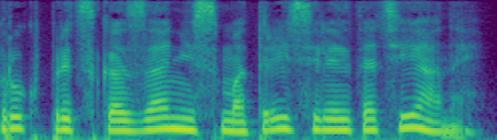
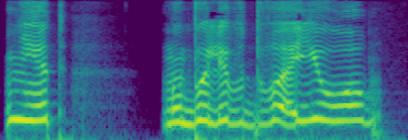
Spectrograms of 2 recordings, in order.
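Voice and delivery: put-on high tearful boy, slow; whiny drawl; 11 semitones higher, 3 dB louder, slower than usual. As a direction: drag it out, close to tears. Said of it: "плаксиво протянул Сёмка".

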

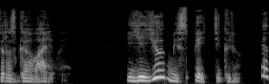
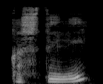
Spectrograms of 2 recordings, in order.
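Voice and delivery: low, softer questioning repeat; puzzled echo; 5 semitones lower, 6 dB quieter, slower than usual. A narrator's reading. Miss Pettigrew repeats the odd word, questioning. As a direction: repeat the word lower, rising at the end. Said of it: "повторила мисс Петтигрю".

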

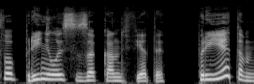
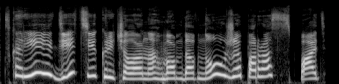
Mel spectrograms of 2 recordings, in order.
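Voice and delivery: very high, loud, flustered canary; alarmed mother bird, urgent and high; trembling call; 8 semitones higher, 3 dB louder than usual. A narrator's reading. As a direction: call the chicks in a panicky high voice. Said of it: "дрожащим голосом позвала своих птенчиков".

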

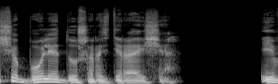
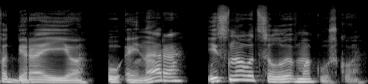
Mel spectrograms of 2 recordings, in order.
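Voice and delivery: usual speaking voice

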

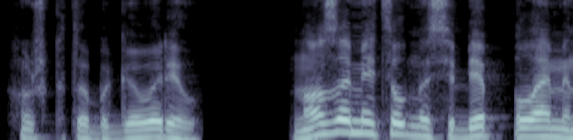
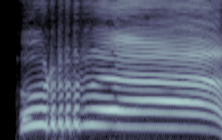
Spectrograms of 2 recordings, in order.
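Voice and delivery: very high, loud shriek of joy; shouted, piercing hurrah; squealing cheer; 6 dB louder than usual. A narrator's reading. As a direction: squeal it out, stretched long. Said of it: "заверещал Саня".

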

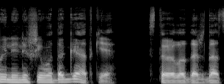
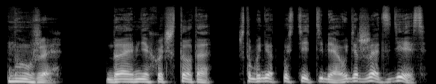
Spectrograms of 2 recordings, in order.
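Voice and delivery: desperate pleading; 5 semitones higher than usual. Acted. Desperate mental plea to girl.

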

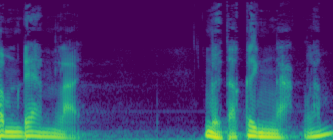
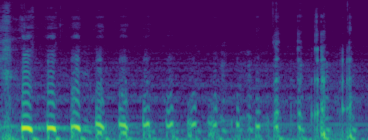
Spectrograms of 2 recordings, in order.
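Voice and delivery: high, soft ghostly laugh fading away; eerie demon laugh; 10 dB quieter than usual. Acted. Possessed sister-in-law laughing at terrified Út Phượng, eerie high laugh. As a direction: let a thin high cackle trail off.

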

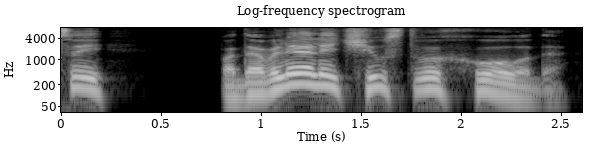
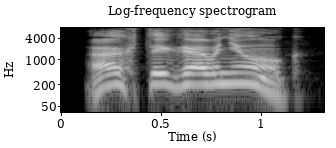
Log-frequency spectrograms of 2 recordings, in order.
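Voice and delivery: put-on high, slow, loud old man's outburst; a cranky old guard bursting out; old man's angry exclamation; 7 semitones higher, 4 dB louder, slower than usual. A narrator's reading. Old guard yelling at the intruder, high and loud. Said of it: "воскликнул выскочивший на площадку старик".

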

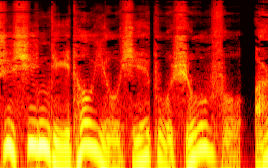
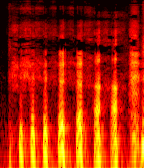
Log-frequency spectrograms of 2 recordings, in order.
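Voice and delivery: teasing chuckle; 7 dB quieter than usual. Acted. 季冰燕 chuckles before teasing.

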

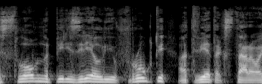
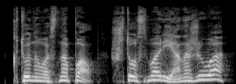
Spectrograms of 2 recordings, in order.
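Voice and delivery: shouting; 7 semitones higher than usual. A narrator's reading. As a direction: shout the questions in alarm. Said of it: "крикнул я". (крик)

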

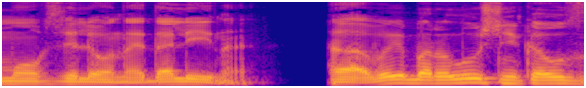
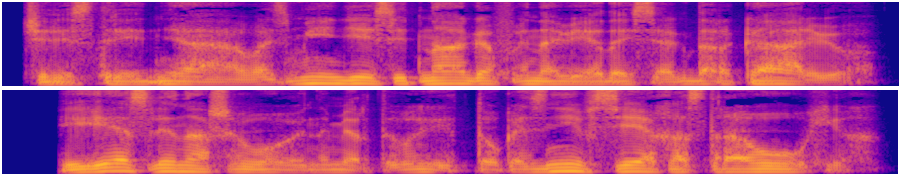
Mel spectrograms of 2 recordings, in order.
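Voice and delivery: serpent chief voice; 3 semitones lower than usual. Acted. Chief Raga gives orders.

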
